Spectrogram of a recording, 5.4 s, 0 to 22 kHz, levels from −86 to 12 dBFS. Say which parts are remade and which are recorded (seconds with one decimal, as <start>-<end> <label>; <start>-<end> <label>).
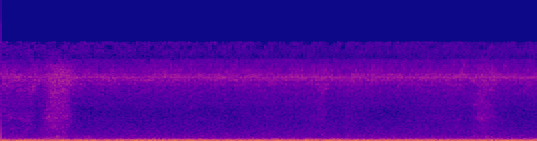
0.0-1.5 recorded; 1.5-5.4 remade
